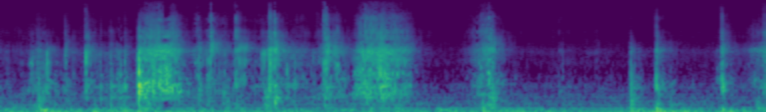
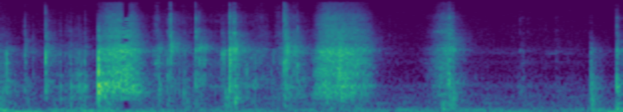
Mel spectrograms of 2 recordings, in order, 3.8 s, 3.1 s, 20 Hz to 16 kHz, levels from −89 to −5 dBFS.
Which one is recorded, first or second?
second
